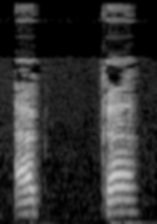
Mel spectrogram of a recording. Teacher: کاف ادا کیږي د ژبې پای به لوړ تالو ته ورولو د قاف د مخرج څخه لږ ښکته د خولې و طرف ته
